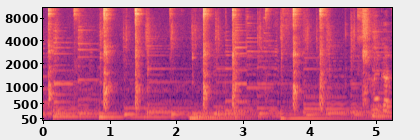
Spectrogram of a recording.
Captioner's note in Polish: puk pik puk pik puk pik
